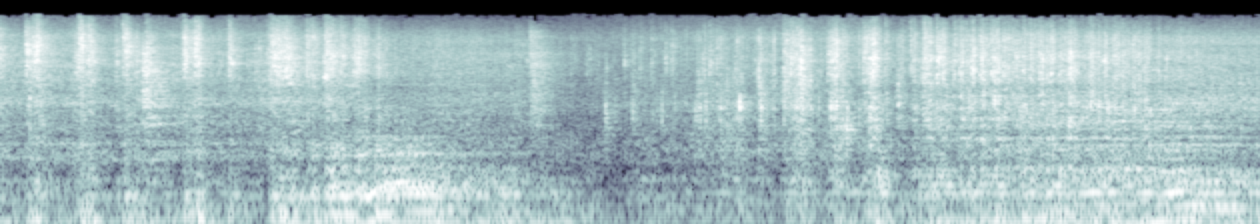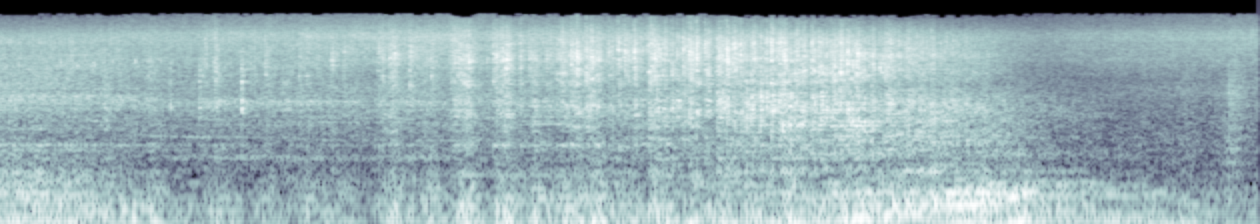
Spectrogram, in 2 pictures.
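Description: Fox Body Mustang drag car's engine running and pulling away, with repeated revs swelling and easing off; it drops off near the end.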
